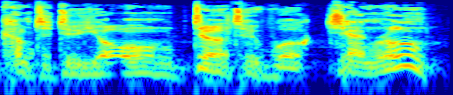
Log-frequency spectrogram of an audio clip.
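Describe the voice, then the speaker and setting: An actor playing a resolute, weary army captain in an audio drama, speaking in an earnest, halting, strained way. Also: male voice, fairly high pitch, creaky, noisy background. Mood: defiant.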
